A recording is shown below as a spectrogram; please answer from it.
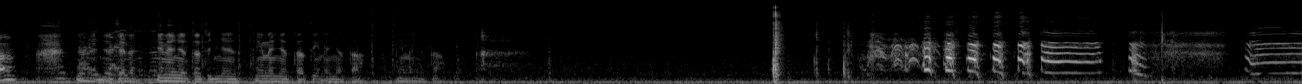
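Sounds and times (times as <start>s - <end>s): cat yowling: 12.5s - 13.0s.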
